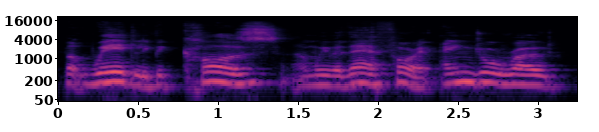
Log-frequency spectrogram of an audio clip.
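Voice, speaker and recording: Excitable London man, rambling livestream chat. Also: a little high, normal speed. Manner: rambling, laughs often, excitable. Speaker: railway YouTuber host.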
